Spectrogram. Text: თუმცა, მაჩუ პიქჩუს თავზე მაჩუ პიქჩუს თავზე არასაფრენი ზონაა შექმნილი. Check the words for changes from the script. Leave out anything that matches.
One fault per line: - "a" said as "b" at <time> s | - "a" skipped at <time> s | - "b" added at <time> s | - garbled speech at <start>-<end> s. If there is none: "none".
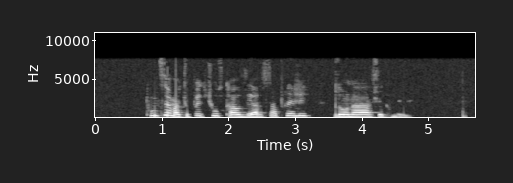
- "მაჩუ პიქჩუს თავზე" skipped at 2.4 s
